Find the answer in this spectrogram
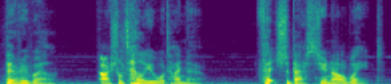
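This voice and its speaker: An actor playing a reserved, cautious young wizard student in video game dialogue. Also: male voice, mid-range voice, animated, close to an everyday voice. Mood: guarded. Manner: measured, cautious, solemn. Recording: game audio with faint music.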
